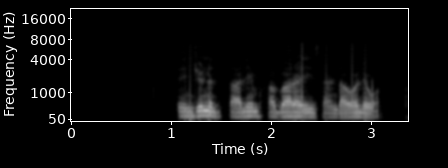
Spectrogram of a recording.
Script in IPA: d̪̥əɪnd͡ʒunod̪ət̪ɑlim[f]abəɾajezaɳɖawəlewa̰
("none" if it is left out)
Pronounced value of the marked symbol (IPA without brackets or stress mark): x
